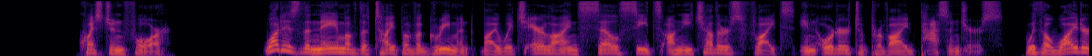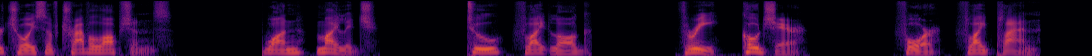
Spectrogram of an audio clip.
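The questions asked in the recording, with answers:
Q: What is the name of the type of agreement by which airlines sell seats on each other's flights in order to provide passengers with a wider choice of travel options?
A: 3: Codeshare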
